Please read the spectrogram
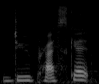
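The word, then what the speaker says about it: dopresskit: free to use it's pronounced actually this is pronounced do press kit but you can go online search for it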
